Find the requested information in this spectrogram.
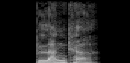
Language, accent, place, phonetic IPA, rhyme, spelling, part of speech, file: German, Germany, Berlin, [ˈblaŋkɐ], -aŋkɐ, blanker, adjective, De-blanker.ogg
- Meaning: inflection of blank: 1. strong/mixed nominative masculine singular 2. strong genitive/dative feminine singular 3. strong genitive plural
